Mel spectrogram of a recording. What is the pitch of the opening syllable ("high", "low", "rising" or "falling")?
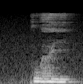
low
